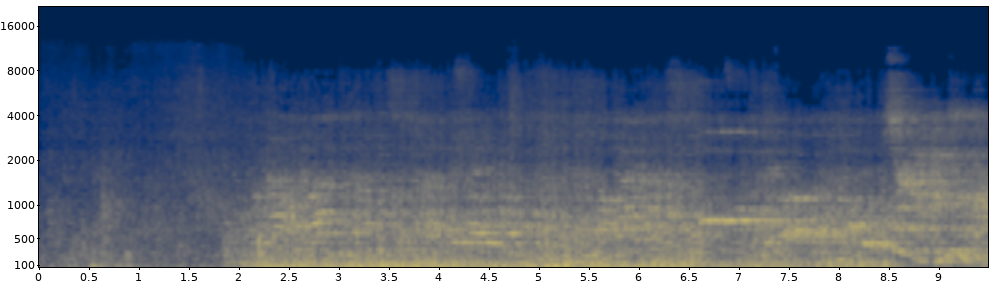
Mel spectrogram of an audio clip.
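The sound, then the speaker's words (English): A subway train roars into a busy underground station at a junction between two subway intersections, its loud rumble swelling after a quieter start and holding steady with metallic squeals, while faint crowd voices murmur beneath. “So I thought I'd do an experiment, but I would stand in a busy junction between two subway intersections and see if anybody would crash into me.”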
